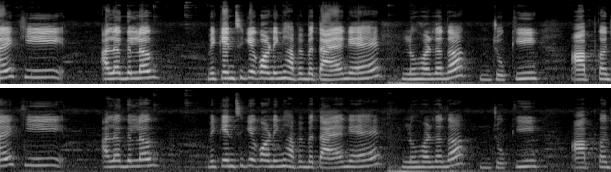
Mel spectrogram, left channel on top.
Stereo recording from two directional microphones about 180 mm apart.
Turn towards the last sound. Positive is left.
turn(degrees=25)  # may be behind; listen again after turning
